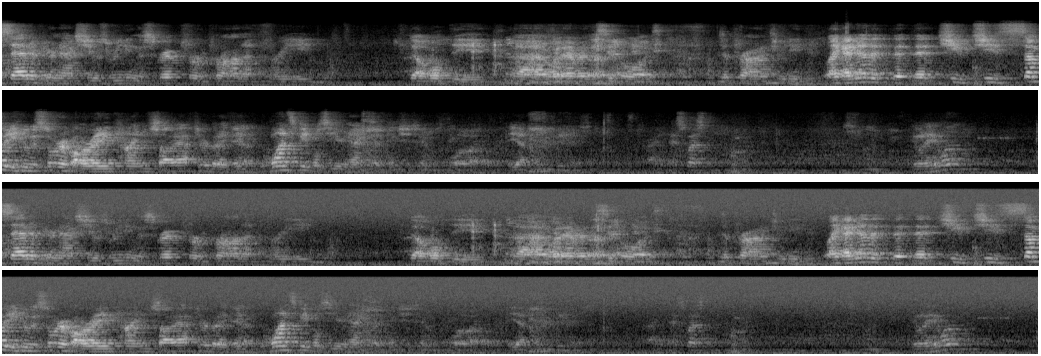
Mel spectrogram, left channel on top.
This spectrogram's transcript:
of Your Next, she was reading the script for Piranha 3 Double D, whatever the sequel was, to Piranha 3D. Like, I know that she's somebody who was sort of already kind of sought after, but I think once people see Your Next, I think she's going to blow up. Yeah. All right, next question. Anyone?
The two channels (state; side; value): noise; right; hiss, 3 dB below the sound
